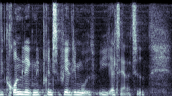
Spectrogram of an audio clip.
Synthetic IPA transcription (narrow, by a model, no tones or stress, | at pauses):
ʋiɡ̥ʁɔ̽nleɡ̥ənəpʰʁɛnsi̥pʰiel̰d̥imo̝ð̞̰ˠiʔælt͡sʰæɐnæt͡sʰiʊð̩ˠ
